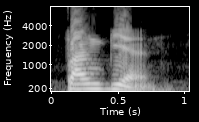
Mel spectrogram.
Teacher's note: Fang is yi sheng, and then bian is si sheng, and yi sheng is first tone, and si sheng is fourth tone again.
